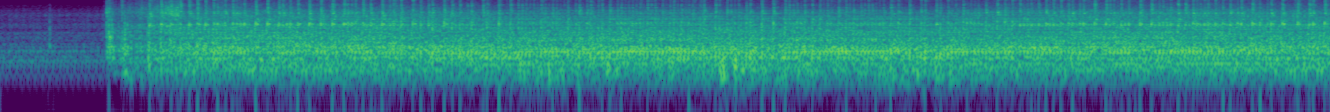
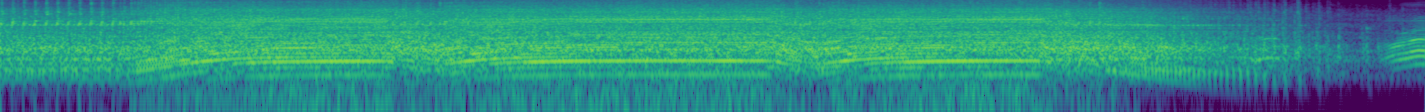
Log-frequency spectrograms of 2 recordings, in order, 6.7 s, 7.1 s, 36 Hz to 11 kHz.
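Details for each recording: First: Stihl BR430 blower after replacement carburetor install: loud steady two-stroke buzz holding a high even speed while being set; high idle screw needed only about an eighth turn left; engine running during idle adjustment. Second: Stihl BR430 blower after replacement carburetor install and about an eighth-turn high idle adjustment, air filter refitted: revs up and holds cleanly through several throttle blips, returning smoothly before shutdown; judged good to go; normal running.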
